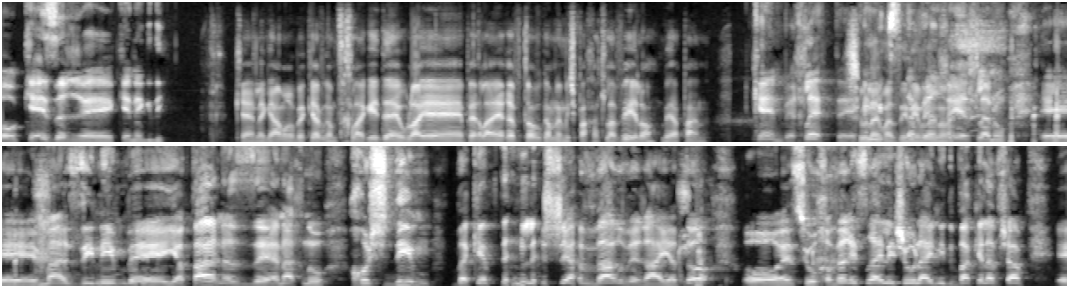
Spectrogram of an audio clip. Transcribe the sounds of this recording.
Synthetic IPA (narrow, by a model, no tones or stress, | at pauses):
okeeze̞ʁekeneɡd̪i | kʰenleɡamʁebekefɡamt͡sʁi̥χlehaɡid̪eulajepeʁlaeʁevt̪o̞vɡamlemiʃpaχat̪lavilo̞bejapan | kenbe̞ːχle̞t̪eulajmazinimanʃejeʃlanuemaːzinimbe̞japanazeanaχnuχo̞ʃdim | bakep̚t̪enle̞ʃeavaʁve̞ʁaːjat̪o̞oezeʃeuχave̞ʁisʁae̞liʃeulajnid̪bake̞lavʃam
